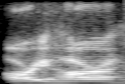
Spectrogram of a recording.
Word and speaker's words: Arihara: of dane dunning or uh i don't know arihara is that how you say his name yep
